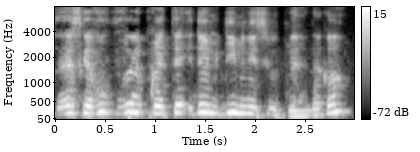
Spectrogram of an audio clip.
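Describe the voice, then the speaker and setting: A man from Congo runs a relaxed language lesson in a high, light voice. He talks in a halting way, full of fillers and restarts, as he searches for the right word. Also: husky. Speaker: Kikongo language teacher. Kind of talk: informal online language lesson.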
